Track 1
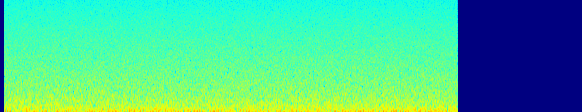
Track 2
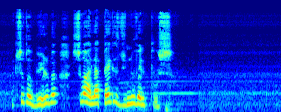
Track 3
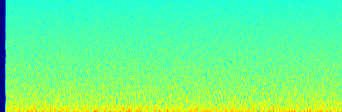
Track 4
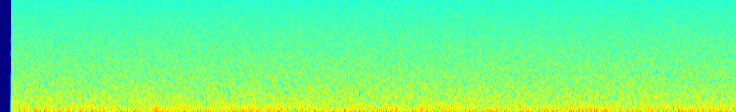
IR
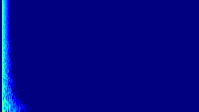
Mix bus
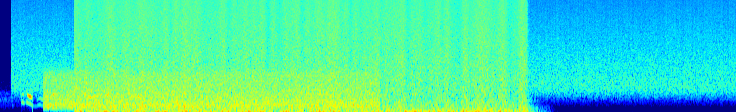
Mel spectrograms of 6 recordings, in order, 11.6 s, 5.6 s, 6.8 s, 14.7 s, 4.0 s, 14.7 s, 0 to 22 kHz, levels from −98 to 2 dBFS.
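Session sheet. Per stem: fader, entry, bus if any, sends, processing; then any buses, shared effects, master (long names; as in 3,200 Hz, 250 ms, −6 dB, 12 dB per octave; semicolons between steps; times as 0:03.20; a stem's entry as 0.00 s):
0.0 dB, 1.40 s, send −5 dB, reverb reduction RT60 0.61 s; spectral tilt +2 dB per octave; amplitude modulation by smooth noise, depth 65%
+1.0 dB, 0.00 s, no send, band-pass on a step sequencer 4.6 Hz 340–1,700 Hz
−1.0 dB, 0.75 s, no send, elliptic band-pass filter 130–1,600 Hz
−10.0 dB, 0.00 s, no send, high-pass filter 700 Hz 24 dB per octave; brickwall limiter −24 dBFS, peak gain reduction 6.5 dB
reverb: on, RT60 0.40 s, pre-delay 4 ms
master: low-shelf EQ 88 Hz +8.5 dB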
